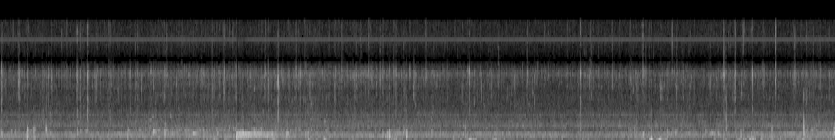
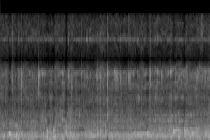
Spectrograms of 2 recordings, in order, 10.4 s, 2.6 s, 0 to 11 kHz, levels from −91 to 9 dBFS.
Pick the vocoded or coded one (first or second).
second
